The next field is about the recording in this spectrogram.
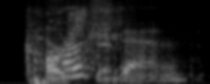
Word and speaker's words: Karsten: So the music aspect of TikTok is actually the thing that I like the most, but I wanted to shout out Carson Belt, which by the way, interesting name, Carson. Never heard that one before. – Can you spell that for me, please? – K-A-R-S-T-E-N. Carsten.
